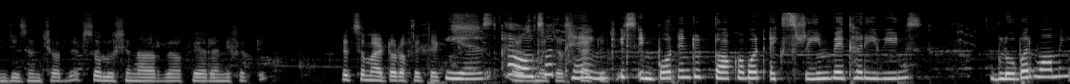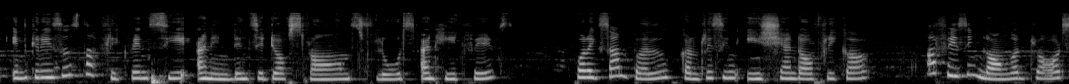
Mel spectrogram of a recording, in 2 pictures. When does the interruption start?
4.3 s

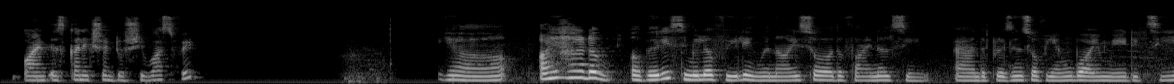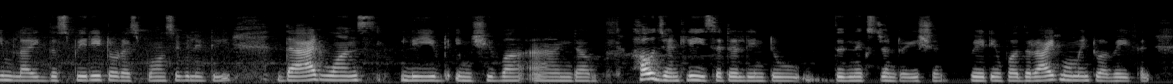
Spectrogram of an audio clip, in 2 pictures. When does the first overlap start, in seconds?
none

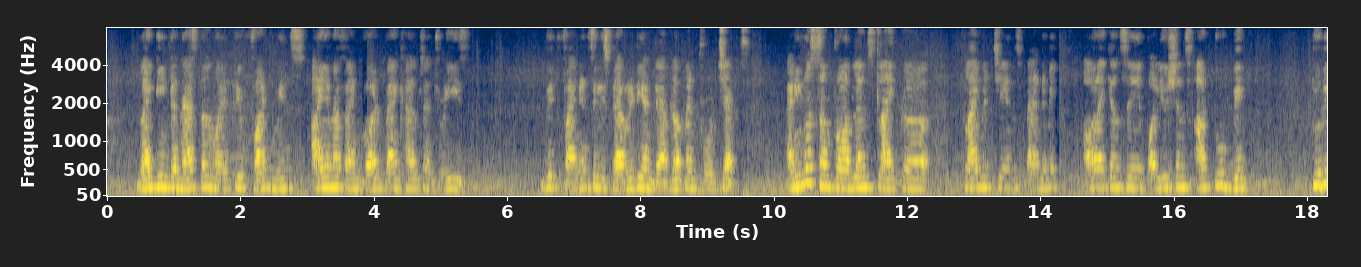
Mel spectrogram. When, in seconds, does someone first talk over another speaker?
none

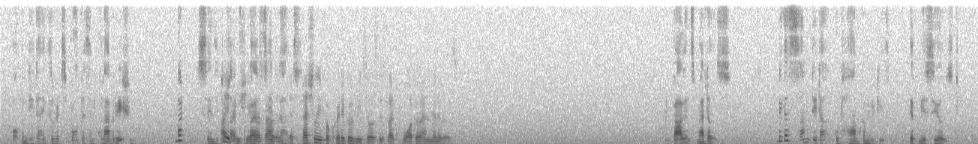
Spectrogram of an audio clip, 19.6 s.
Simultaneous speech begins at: 4.4 s

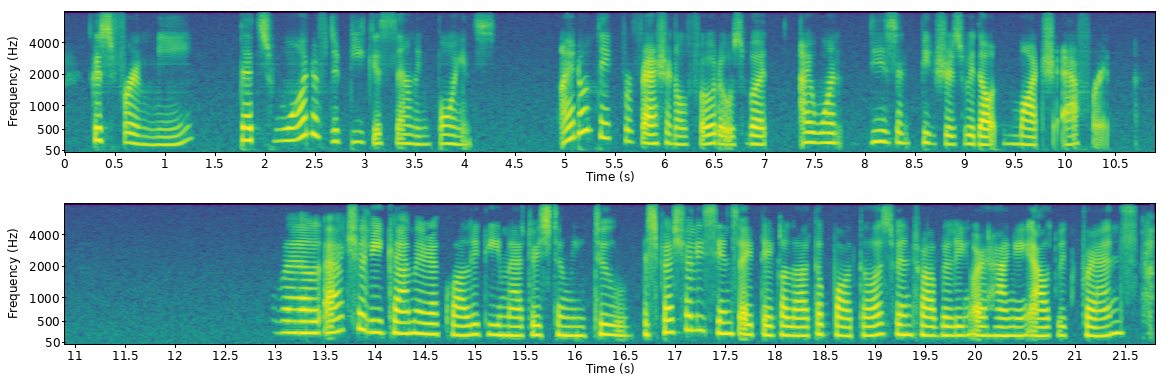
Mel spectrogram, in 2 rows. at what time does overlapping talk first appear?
none

